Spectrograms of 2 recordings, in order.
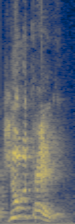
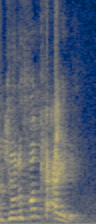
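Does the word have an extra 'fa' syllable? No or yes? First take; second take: no; yes. First: The word has no extra 'fa' syllable. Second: An extra 'fa' syllable is inserted mid-word. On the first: The speaker calls it right. "We are adjudicating" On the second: The speaker calls it wrong. "not adjudicating"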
